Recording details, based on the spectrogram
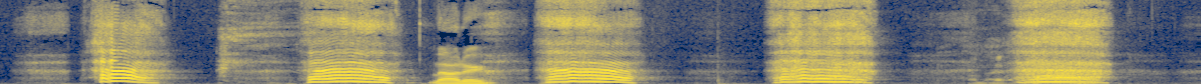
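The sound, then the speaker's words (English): A person performs heavy, gasping breaths on request, about six loud voiced bursts, each swooping up and down in pitch, spaced by short pauses, with a single brief spoken word in between. “can you just breathe and scream?”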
